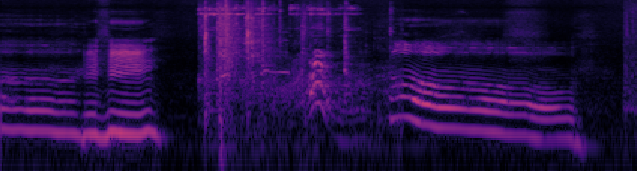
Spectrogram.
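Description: A dog in the Spy x Family anime gives drawn-out, whining barks and yelps, loud and close, broken by a short burst of door-like clatter and mixed with voices talking.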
